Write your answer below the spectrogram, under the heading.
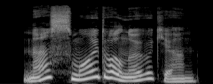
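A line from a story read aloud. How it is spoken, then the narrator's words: Nervous laugh. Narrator (Russian): нервно рассмеялся Алвар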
